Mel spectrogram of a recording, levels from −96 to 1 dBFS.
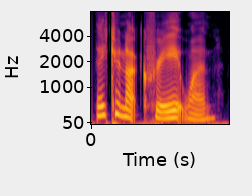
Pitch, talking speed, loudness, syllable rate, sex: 190 Hz, 175 wpm, -18 LUFS, 5.8 syllables/s, female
